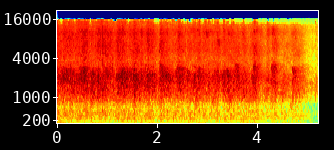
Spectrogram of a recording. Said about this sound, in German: Aber wir haben ja gesagt, ja, Applaus für Susanne Dieterle, natürlich.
